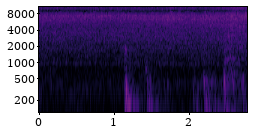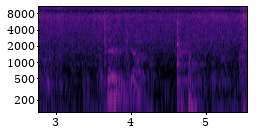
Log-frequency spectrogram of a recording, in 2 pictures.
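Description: Sweet potato curry being stirred in a pan with added oil, a steady soft sizzle under scraping utensil strokes and occasional knocks against the pan, close up, with a brief spoken remark.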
